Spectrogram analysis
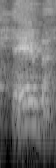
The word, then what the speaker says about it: Heba: Yes, okay, I'm pronouncing it wrong because I was saying Hebrew. I think you said Heba.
